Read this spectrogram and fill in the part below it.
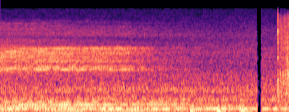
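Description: A group of men sings together in harmony in a large hall.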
